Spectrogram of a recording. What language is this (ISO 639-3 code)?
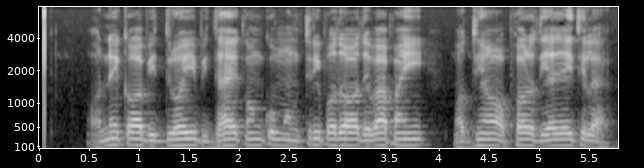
ori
